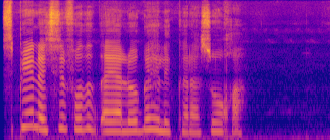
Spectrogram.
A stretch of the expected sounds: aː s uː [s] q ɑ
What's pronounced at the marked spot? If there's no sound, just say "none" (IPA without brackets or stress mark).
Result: none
